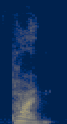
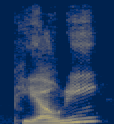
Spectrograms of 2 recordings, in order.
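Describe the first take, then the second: First: The word is said as piney. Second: The word is said slowly.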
